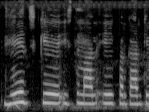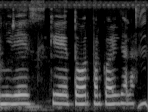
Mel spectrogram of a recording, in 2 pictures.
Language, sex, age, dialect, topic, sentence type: Bhojpuri, female, 25-30, Southern / Standard, banking, statement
